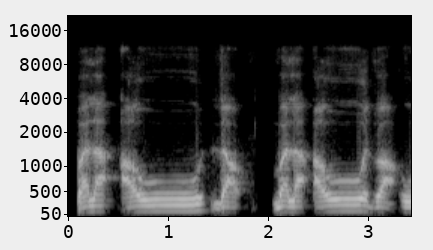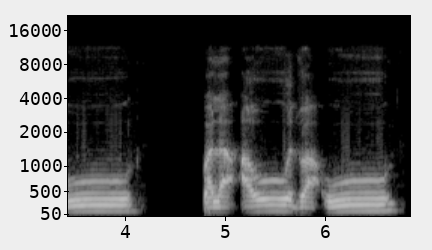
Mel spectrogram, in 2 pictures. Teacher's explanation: تو یہ خیال رکھنا ہے کہ یہ حمزہ ہے اس کی آواز آئین نہ بنے، اور یہ جو ضعو ہے یہ حمزہ نہ بنے، یہ بھی بڑا احتیاط کرنے والی بات ہے.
